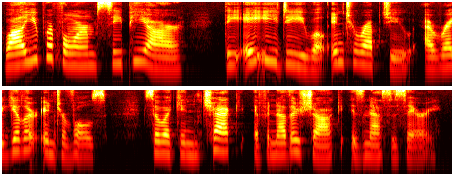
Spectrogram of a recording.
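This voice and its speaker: A middle-aged woman narrating a scripted training demonstration in a clearly enunciated, instructional manner. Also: medium pitch, normal speed, a bit bright, no room sound, studio quality. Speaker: instructor, presenter.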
